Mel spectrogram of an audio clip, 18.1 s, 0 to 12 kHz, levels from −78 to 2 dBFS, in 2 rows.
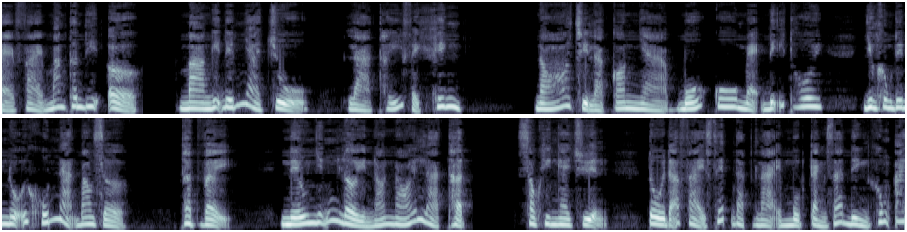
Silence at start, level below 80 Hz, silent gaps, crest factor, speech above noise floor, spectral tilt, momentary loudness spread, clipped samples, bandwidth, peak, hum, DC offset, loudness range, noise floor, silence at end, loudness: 0 s; -62 dBFS; 1.43-1.71 s, 5.14-5.19 s, 5.26-5.30 s, 13.76-14.13 s; 14 dB; 48 dB; -7 dB/octave; 8 LU; under 0.1%; 12 kHz; 0 dBFS; none; under 0.1%; 2 LU; -61 dBFS; 0 s; -14 LUFS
